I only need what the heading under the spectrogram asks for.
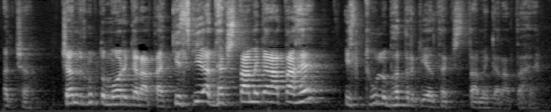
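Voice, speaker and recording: A man's voice: high voice, sing-song, fairly quick, fairly bright tone. A man with a Bihari Hindi accent lecturing informally as an exam coach, emphatically asking questions, answering them himself and repeating key points in colloquial speech. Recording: echoey room.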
